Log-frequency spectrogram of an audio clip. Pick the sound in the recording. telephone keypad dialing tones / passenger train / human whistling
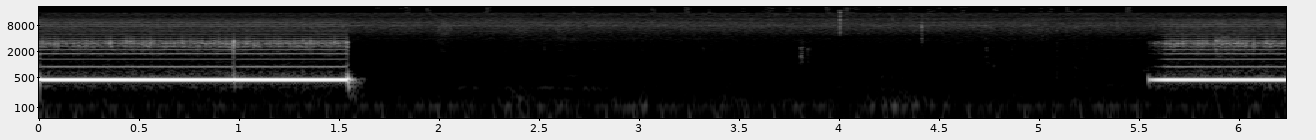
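telephone keypad dialing tones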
